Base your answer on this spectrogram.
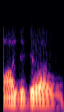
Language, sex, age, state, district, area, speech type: Bengali, male, 60+, West Bengal, Uttar Dinajpur, urban, conversation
